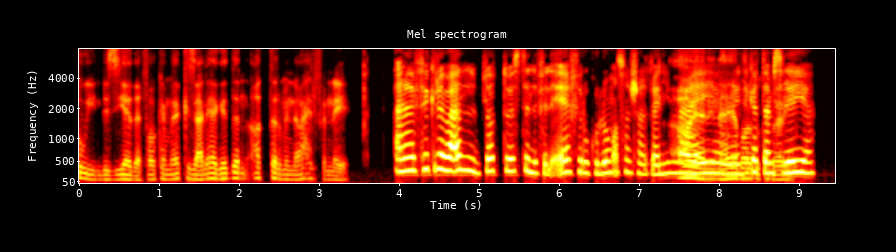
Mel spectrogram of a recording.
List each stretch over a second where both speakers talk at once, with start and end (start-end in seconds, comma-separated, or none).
7.5-8.9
